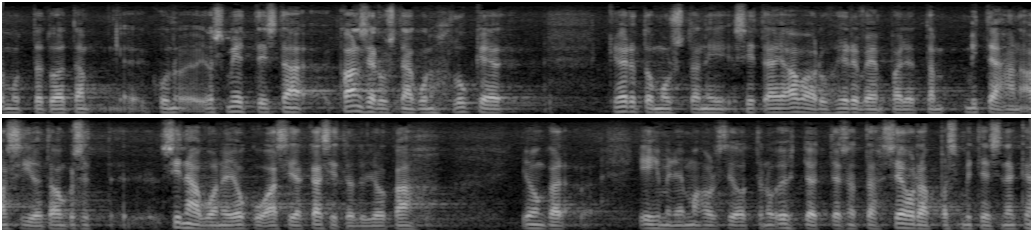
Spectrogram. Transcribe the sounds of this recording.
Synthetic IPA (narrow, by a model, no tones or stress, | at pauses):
mut̪ːɑt̪uot̪ɑkunjo̰smiet̪ːiːsi̥t̪ækɑnselust̪ɑjɑkunlukeː | kert̪omust̪ɑnisit̪æeˑiɑʋɑduhhirʋeːmpɑljoet̪ːɑmit̪æhænɑ̰sioˑit̪ɑoŋkosesinæʋuɑnːɑjokuɑsiɑkæsit̪elːyjokɑ | joŋkɑ | ihminemɑholˑist̪iot̪ːɑnuyht̪ˑøˑyt̪ːejɑsɑnoet̪ːæseˑorɑpːɑsmit̪esinækæ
